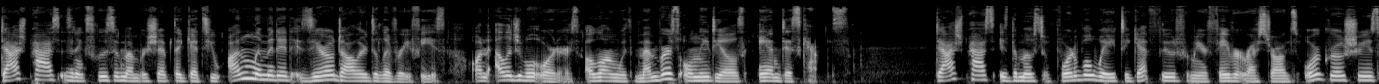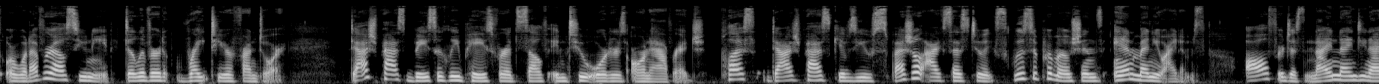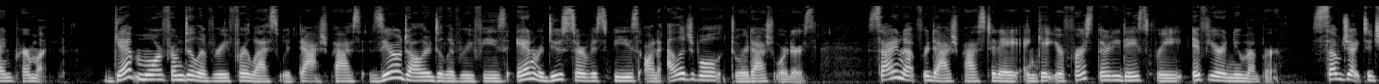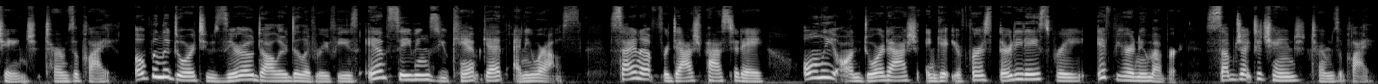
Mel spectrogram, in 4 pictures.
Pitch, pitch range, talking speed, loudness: 170 Hz, 150-200 Hz, 175 wpm, -16 LUFS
